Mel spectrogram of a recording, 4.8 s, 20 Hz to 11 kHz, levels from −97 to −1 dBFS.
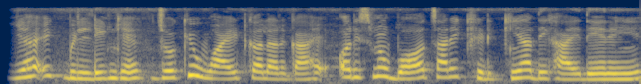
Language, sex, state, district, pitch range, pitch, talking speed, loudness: Hindi, female, Gujarat, Valsad, 240-300 Hz, 260 Hz, 235 wpm, -13 LUFS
